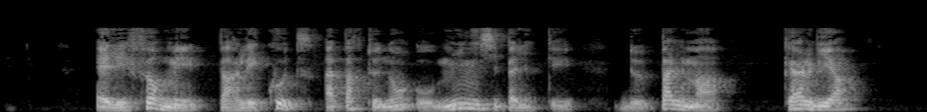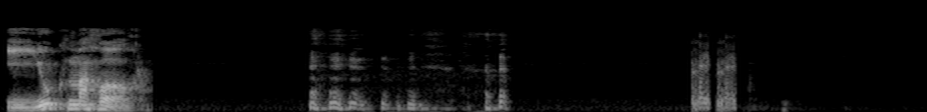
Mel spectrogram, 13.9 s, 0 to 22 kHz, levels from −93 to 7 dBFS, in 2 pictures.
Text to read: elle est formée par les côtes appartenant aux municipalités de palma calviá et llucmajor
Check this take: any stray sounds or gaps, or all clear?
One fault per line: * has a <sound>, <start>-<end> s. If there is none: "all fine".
* has a laugh, 9.3-10.8 s
* has a laugh, 12.1-12.5 s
